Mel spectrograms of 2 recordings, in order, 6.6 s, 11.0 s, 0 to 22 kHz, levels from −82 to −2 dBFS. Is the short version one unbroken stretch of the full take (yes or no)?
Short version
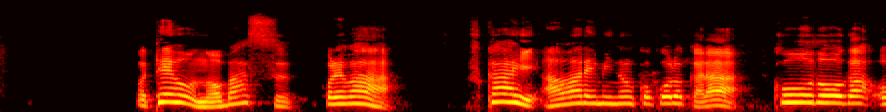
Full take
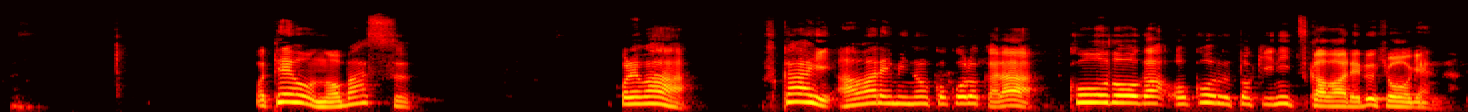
no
